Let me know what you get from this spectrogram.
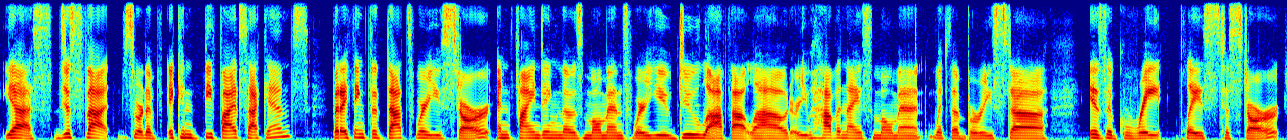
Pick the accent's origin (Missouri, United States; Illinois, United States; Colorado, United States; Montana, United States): Montana, United States; my brother is gay, and we grew up in Montana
